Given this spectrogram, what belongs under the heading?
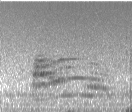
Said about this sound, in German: Du kannst da nicht raus, du bist eine Katze.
